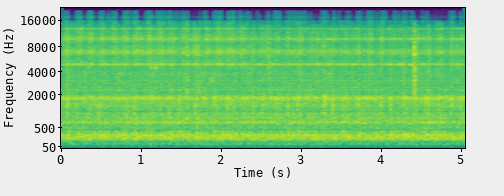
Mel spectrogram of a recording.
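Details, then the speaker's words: Van Wert coal stoker under a Gentleman Janitor boiler after six days burning pea anthracite: constant whirring gear drone with faint rattle, the stoker gearbox making a bad noise but still running. "here's some uh video of the stoker running and the not very good noise that the gearbox is making but it'll uh it'll it'll keep going for another month like that I hope"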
